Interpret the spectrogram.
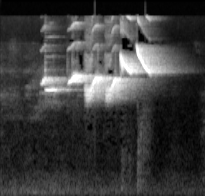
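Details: Tui Tui Zel Zel song of a Double-collared seedeater, the classic phrase for training young birds: quick high chirps running into two loud, sweeping down-slurred notes, with a faint click.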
